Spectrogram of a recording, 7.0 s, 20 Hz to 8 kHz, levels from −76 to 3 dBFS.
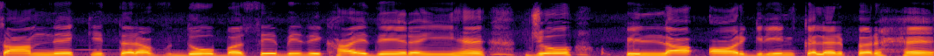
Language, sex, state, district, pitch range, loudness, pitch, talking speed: Hindi, male, Jharkhand, Ranchi, 185-220 Hz, -11 LUFS, 200 Hz, 145 wpm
